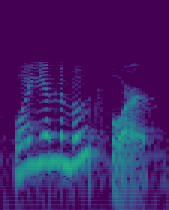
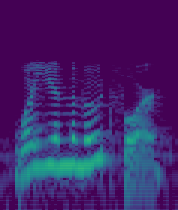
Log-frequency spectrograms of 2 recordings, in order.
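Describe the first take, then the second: The two takes are said the same way.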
